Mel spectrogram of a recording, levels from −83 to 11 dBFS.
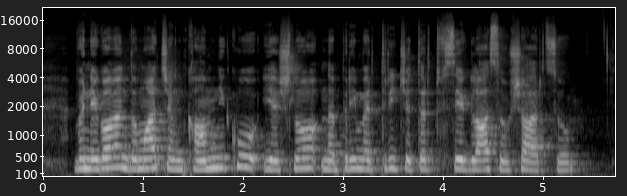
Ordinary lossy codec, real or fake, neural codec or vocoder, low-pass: none; real; none; 19.8 kHz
